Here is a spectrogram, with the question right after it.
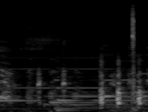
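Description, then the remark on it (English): A chicken sound-effect drop, used while discussing the film Chicken Run: a chicken clucks in a quick series of short, sharp calls, bunched toward the end, fairly clear with no talking over it. “They had a good, when they were talking about Chicken Run, they had a lot of good chicken drops.”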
